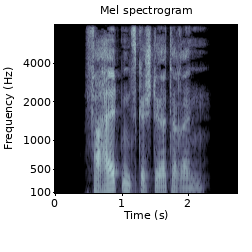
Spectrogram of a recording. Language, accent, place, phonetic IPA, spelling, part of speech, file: German, Germany, Berlin, [fɛɐ̯ˈhaltn̩sɡəˌʃtøːɐ̯təʁən], verhaltensgestörteren, adjective, De-verhaltensgestörteren.ogg
- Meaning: inflection of verhaltensgestört: 1. strong genitive masculine/neuter singular comparative degree 2. weak/mixed genitive/dative all-gender singular comparative degree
